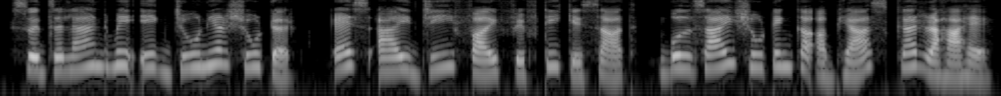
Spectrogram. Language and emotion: Hindi, neutral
